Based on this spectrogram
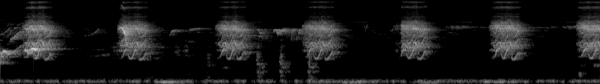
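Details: White-rumped shama lure recording to provoke other shamas to sing: harsh, buzzy, broadband chatter bursts repeated about once a second, separated by short pauses, over a low hum.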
